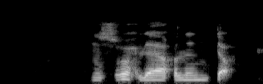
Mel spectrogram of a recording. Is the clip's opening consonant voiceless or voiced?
voiced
